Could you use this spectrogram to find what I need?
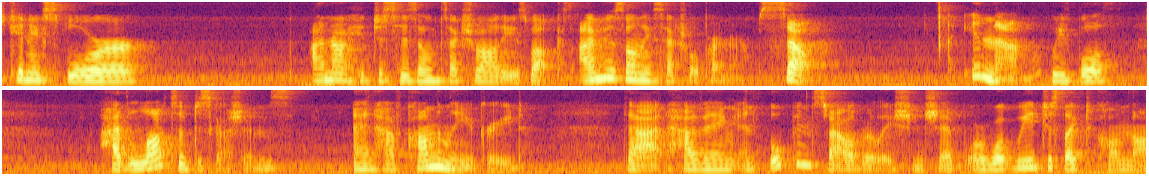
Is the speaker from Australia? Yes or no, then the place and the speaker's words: no; Canada; We're Canadian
